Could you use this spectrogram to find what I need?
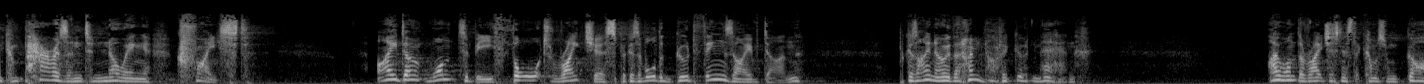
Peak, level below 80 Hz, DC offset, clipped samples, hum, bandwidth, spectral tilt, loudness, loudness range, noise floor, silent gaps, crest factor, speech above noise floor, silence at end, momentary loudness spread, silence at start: -6 dBFS; -58 dBFS; 0.1%; under 0.1%; none; 11.5 kHz; -3 dB/octave; -25 LUFS; 6 LU; -61 dBFS; none; 22 dB; 35 dB; 0 s; 14 LU; 0 s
